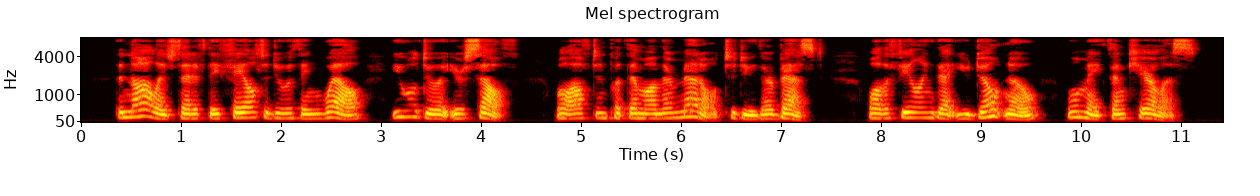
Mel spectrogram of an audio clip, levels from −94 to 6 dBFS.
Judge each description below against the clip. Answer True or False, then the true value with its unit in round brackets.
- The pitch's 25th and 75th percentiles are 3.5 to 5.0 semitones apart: False (3.0 semitones)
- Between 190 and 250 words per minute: True (200 wpm)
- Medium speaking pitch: True (170 Hz)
